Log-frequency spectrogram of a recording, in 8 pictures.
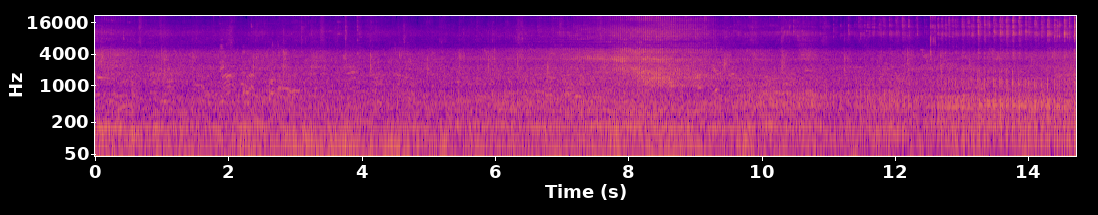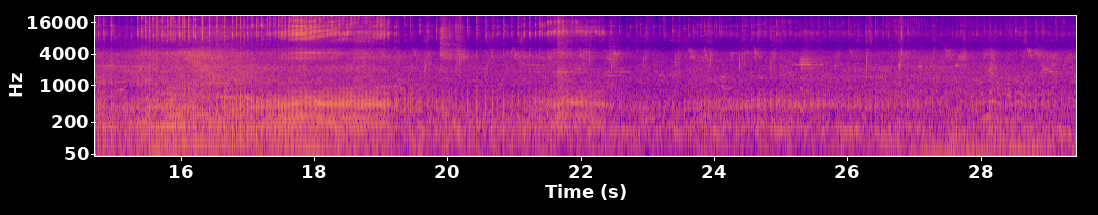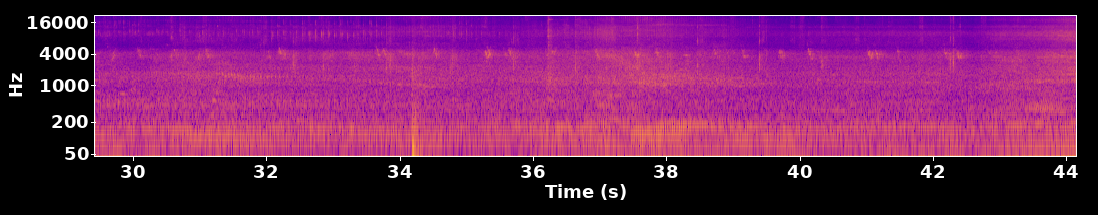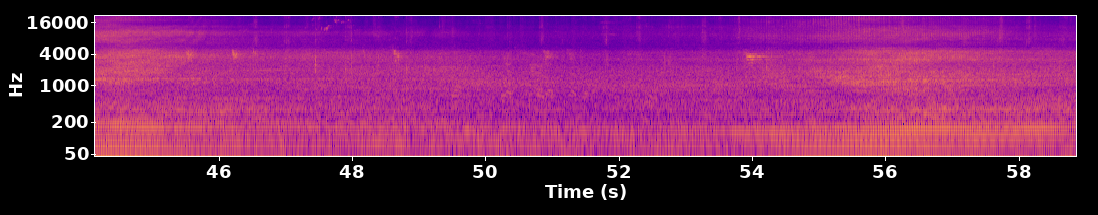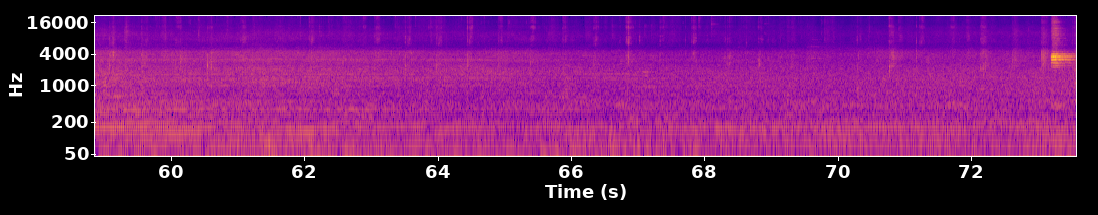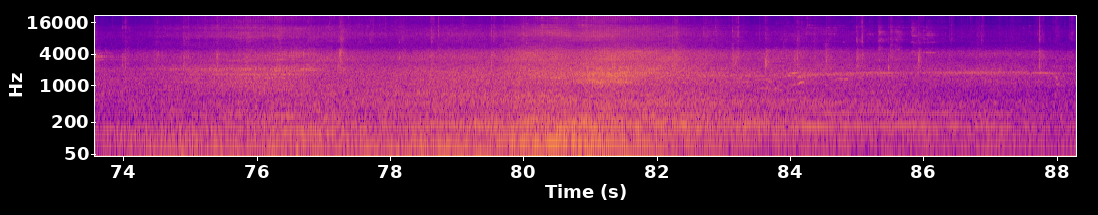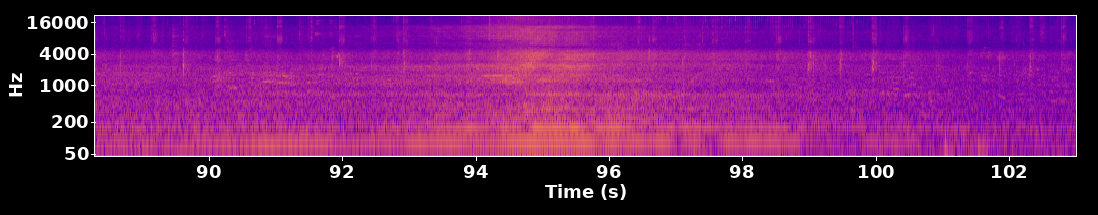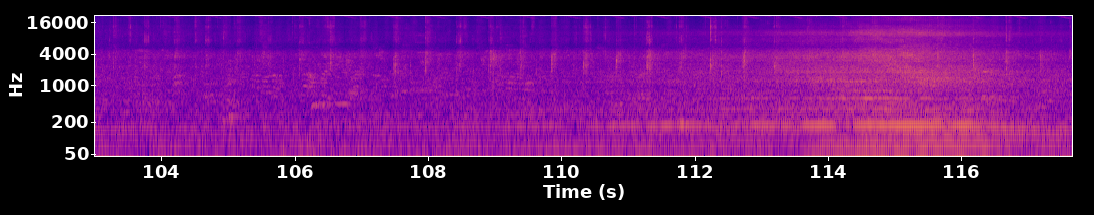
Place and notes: {"title": "Guangwen Rd., Ershui Township, Changhua County - Walking in the hamlet of the street", "date": "2018-02-15 09:04:00", "description": "Walking in the hamlet of the street, lunar New Year, traffic sound, Footsteps\nBinaural recordings, Sony PCM D100+ Soundman OKM II", "latitude": "23.81", "longitude": "120.62", "altitude": "86", "timezone": "Asia/Taipei"}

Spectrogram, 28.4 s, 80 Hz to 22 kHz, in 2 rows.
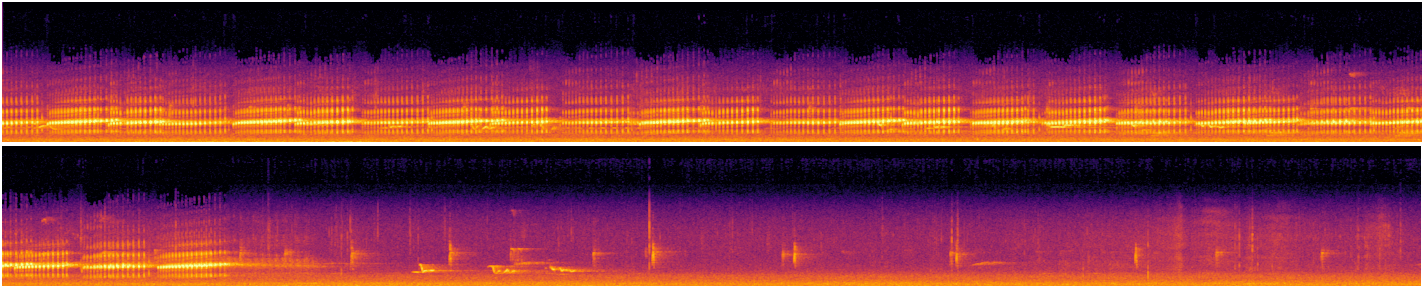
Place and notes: {"title": "Coralville, IA, USA - Bullfrogs along Clear Creek", "date": "2021-04-17 10:04:00", "description": "Bullfrogs along the Clear Creek Trail in Coralville, Iowa recorded with Rode NT5 microphones in an A-B configuration into a Sound Devices Mixpre-6.", "latitude": "41.68", "longitude": "-91.59", "altitude": "205", "timezone": "America/Chicago"}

